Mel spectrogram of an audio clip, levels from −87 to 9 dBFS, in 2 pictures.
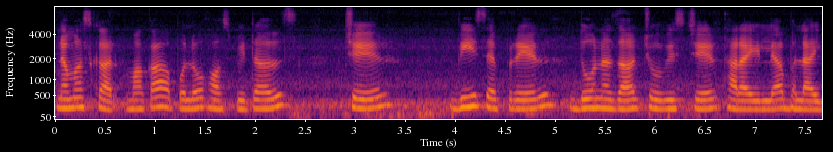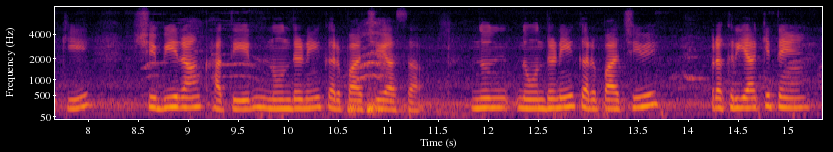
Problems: constant background noise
